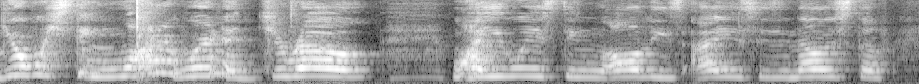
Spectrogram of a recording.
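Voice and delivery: high, loud, mad scolding tone.

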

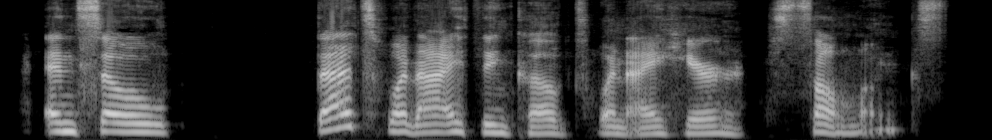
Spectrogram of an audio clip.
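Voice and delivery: emotional voice, catching and choked up. The speaker remembers her grandmother's words, choked up. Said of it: "it's choking me up".

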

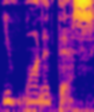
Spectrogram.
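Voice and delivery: hissing delivery. A man speaks to the woman he's shoving against a wall, hissing. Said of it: "he hisses".

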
